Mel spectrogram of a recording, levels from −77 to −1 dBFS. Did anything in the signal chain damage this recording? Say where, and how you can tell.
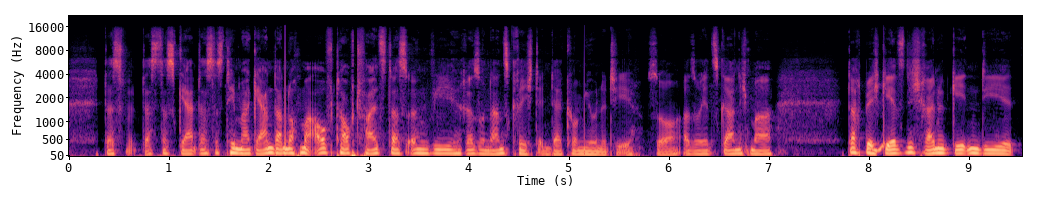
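Yes: tiny skips at 2.16, 5.15 and 8.15 s, every 3 s, each losing a few milliseconds, likely audio missing between chunks in the recording buffer; waveform shows abrupt butt-joins, spectrogram vertical lines.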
